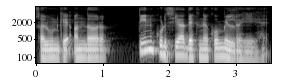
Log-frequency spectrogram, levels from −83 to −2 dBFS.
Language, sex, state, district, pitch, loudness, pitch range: Hindi, male, Jharkhand, Palamu, 105 Hz, -18 LUFS, 105-130 Hz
